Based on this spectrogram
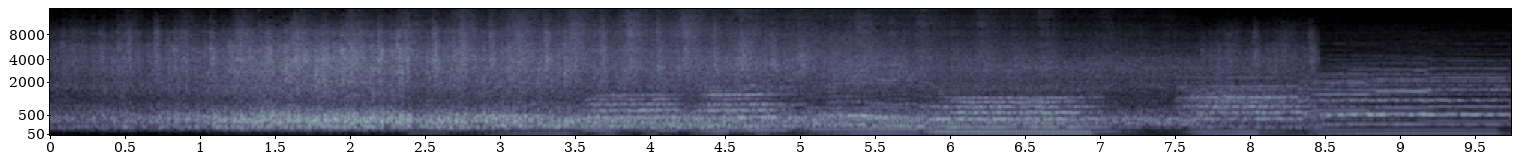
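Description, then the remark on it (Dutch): A train travelling to Lourdes rolls steadily along the rails, a continuous loud rumble with rhythmic clatter and deep engine tones that shift in pitch, with no voices. “De trein was haast 3 dagen op weg, maar we konden onze tijd goed doorbrengen met bidden en met het land te bewonderen.”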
